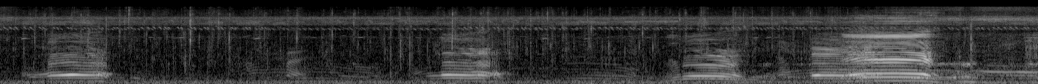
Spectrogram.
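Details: Evening village cow herd calling one another: four drawn-out moos spaced about two seconds apart, each arching up then down, the last loudest and longest, with steady high hissing in the background.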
